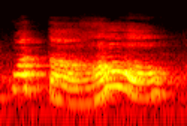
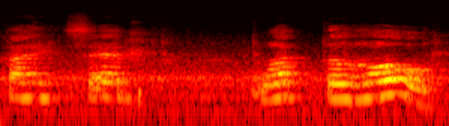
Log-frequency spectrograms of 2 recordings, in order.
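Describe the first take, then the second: First: High, loud, drawn-out dad yell; mock outraged shout. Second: Put-on high, halting boy's confession; mock scared kid. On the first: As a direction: bellow it back in comic disbelief. Father's outraged repeat of son's words. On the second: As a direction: imitate a nervous child owning up slowly, pitched up.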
